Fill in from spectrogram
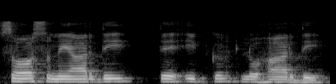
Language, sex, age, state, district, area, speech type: Punjabi, male, 30-45, Punjab, Fatehgarh Sahib, rural, spontaneous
